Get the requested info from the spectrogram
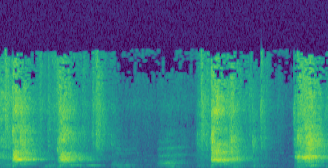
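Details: Puppy barking in four high-pitched, clipped barks, two close together at the start and two more after a short pause, with softer whines in between.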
